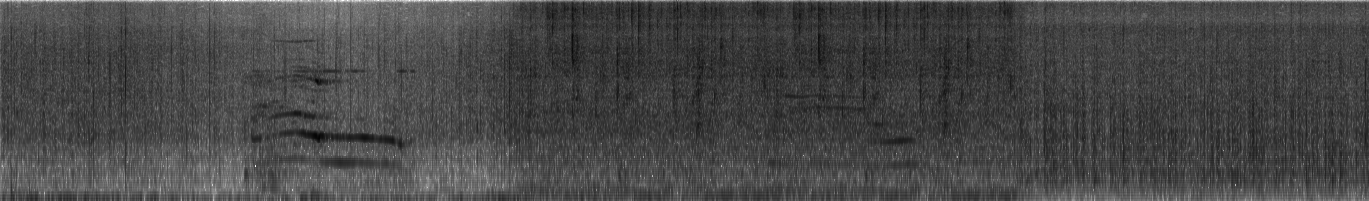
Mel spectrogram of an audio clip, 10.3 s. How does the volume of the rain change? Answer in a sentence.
The volume of the rain goes up.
